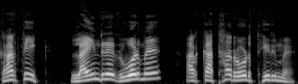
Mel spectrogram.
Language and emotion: Santali, angry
